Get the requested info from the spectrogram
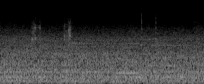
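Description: SBB Re 460 electric locomotive with its train, giving a steady low rumble with a faint electrical hum.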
